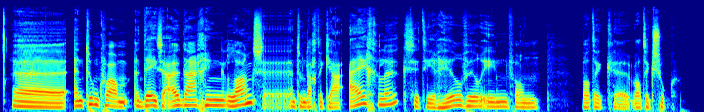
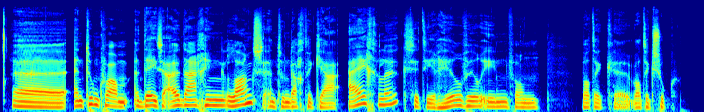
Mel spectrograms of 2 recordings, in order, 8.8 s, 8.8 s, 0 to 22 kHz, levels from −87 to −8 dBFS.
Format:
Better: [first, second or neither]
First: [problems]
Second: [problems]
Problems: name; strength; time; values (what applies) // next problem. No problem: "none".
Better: second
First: audio freezing; at 3.5 s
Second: none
